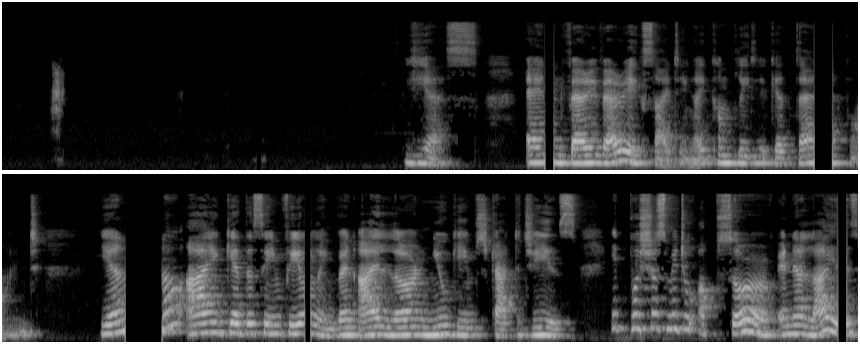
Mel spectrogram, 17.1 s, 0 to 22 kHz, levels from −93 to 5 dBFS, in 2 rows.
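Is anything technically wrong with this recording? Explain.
Yes. The speech drops abruptly into dead silence six times. These are blocks of digital silence at 2.55 s (47 ms), 5.43 s (93 ms, just before "very very exciting"), 8.13 s (186 ms), 9.80 s (372 ms), 11.59 s (64 ms) and 16.92 s (93 ms). The shortest sound like short holes and the longest like longer holes. Runs of samples were replaced by zeros with no fade, and the lengths doubling from 93 to 372 ms point to output buffers of 4096 samples or multiples of that not being filled in time.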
